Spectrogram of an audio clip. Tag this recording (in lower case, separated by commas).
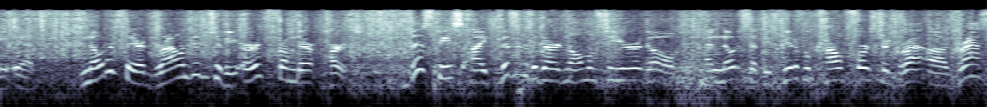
speech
